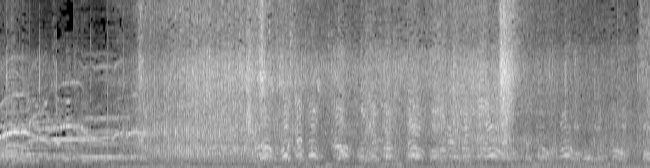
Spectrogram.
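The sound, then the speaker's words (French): A heavy truck engine idles with a steady low rumble throughout, while a crowd of people who were sitting in front of the truck stand up, talking and calling out over it outdoors, with some wind buffeting the microphone. “Parce que si je reste toute seule assise devant le camion, il va me rouler dessus et j'ai envie de lutter encore longtemps.”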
